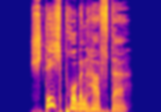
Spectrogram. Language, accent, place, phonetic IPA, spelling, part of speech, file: German, Germany, Berlin, [ˈʃtɪçˌpʁoːbn̩haftɐ], stichprobenhafter, adjective, De-stichprobenhafter.ogg
- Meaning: inflection of stichprobenhaft: 1. strong/mixed nominative masculine singular 2. strong genitive/dative feminine singular 3. strong genitive plural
